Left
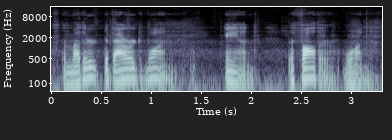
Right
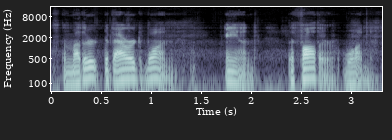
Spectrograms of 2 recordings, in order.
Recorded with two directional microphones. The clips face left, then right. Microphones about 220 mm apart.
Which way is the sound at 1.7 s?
40° right (ahead or behind).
